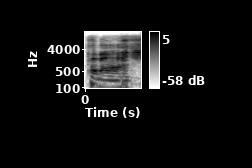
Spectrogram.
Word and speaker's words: panache: It's pronounced panache. I think panache sounds more You're not wrong. like French. I feel like it's French, right? It's definitely a French accent word.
